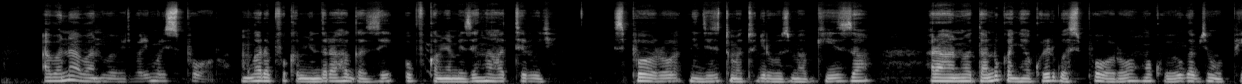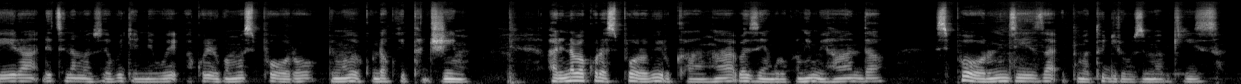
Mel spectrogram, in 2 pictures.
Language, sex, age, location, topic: Kinyarwanda, female, 25-35, Kigali, health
